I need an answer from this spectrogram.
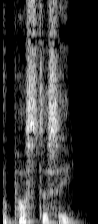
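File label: "apostasy", British English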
